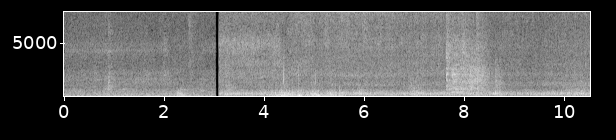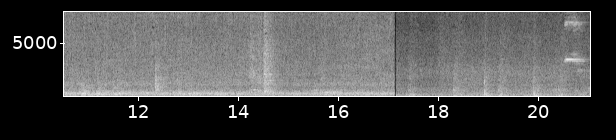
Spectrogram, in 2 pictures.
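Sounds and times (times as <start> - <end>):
fish sizzling in a pan: 3.1 - 17.1.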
